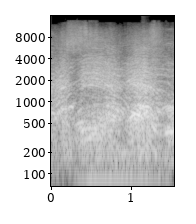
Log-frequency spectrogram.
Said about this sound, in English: The largest crowds in two decades have come out to protest what they're calling corruption by the government. Tens of thousands pack the streets of Moscow in the biggest anti-government demonstrations Russia has seen for 20 years.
